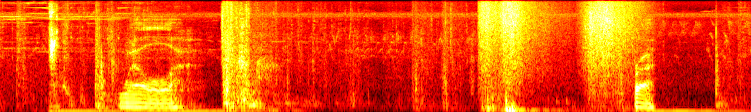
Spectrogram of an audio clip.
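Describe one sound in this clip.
A man speaks through a headset microphone, close and casually.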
